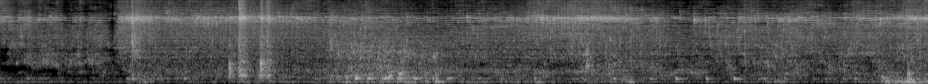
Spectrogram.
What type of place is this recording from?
kitchen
